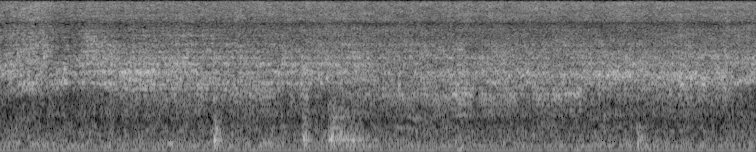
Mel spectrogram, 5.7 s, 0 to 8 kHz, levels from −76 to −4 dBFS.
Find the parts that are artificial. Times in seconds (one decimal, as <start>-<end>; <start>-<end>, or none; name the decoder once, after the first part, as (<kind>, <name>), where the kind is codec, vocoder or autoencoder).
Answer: 2.0-5.7 (autoencoder, DAC-VAE)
